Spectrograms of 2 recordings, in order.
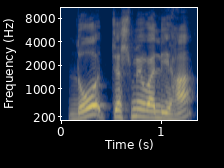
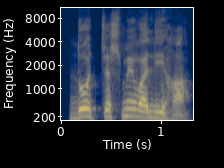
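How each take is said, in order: Both takes have the same delivery.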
